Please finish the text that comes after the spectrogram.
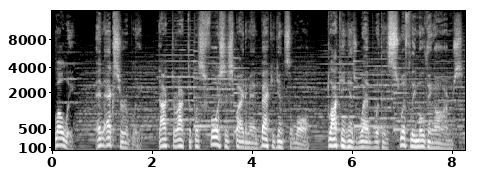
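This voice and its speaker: Narrator, male: low voice, dramatic comic book storytelling over clear background music. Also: expressive, moderate pace. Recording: music behind the voice.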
